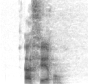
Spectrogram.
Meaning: 1. relative, pertaining 2. afferent, carrying
- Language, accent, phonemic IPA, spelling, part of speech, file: French, France, /a.fe.ʁɑ̃/, afférent, adjective, LL-Q150 (fra)-afférent.wav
